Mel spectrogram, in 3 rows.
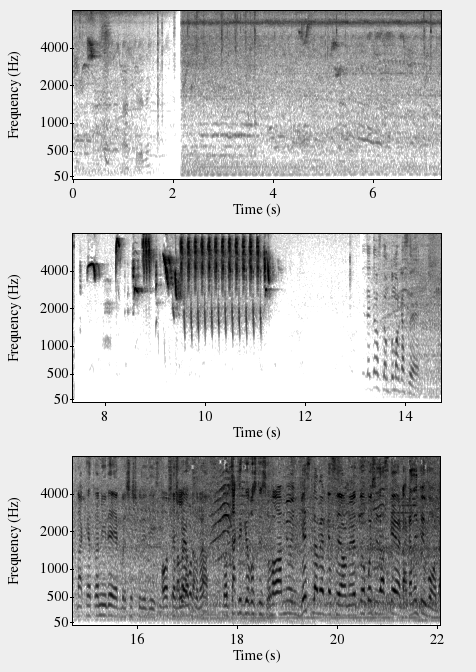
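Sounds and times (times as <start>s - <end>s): bird chirps and whistles: 7.5s - 11.5s
fast bird trill: 7.5s - 11.5s.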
